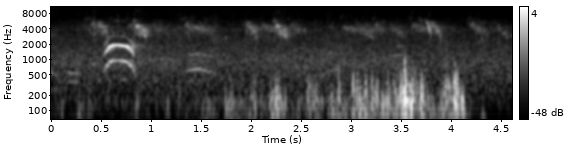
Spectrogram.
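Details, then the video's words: California quail in Wanganui, New Zealand: one loud, arched, clear note rising then falling, followed by a faint softer echo of it, over background chirps of other birds and footsteps or rustling. "California Quail or McPherson quail in Wanganui, New Zealand"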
